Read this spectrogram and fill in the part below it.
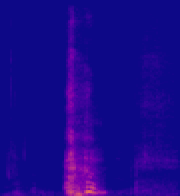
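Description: A single short, throaty cough bursts out clearly against near silence, outdoors by farm fields in a village in the morning, with only faint background sound before and after.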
